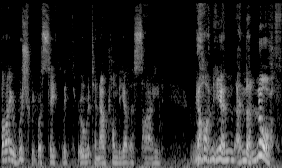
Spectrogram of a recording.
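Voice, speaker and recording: Putting on a character voice, a man speaks at a moderate pace with fairly high pitch, and background noise is clearly audible. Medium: read story.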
